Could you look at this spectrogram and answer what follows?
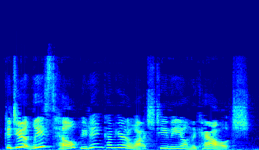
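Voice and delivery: high, exasperated mock scolding; retold fed-up complaint; annoyed scolding. Voicing annoyed girl scolding friend.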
